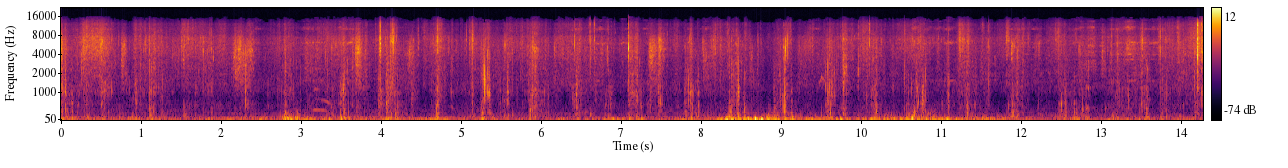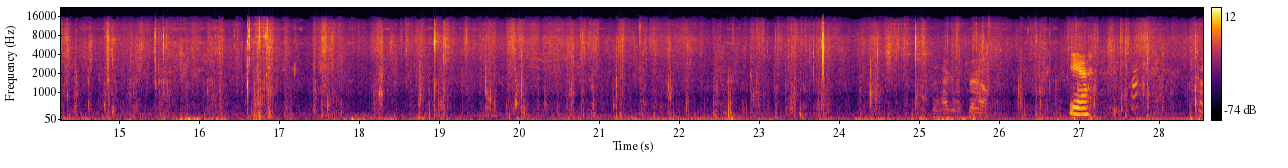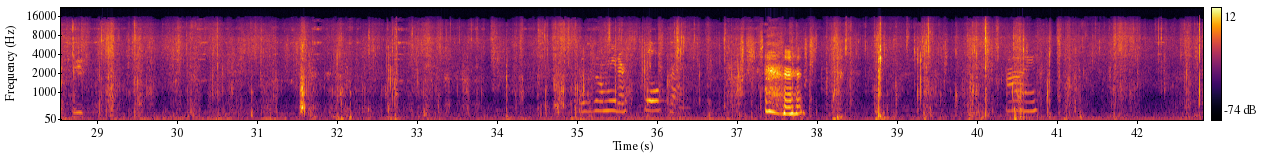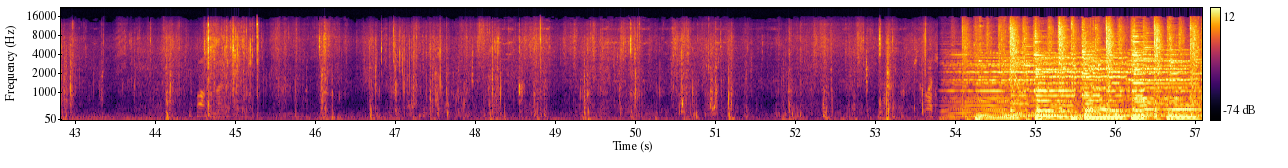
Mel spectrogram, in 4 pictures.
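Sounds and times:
footsteps on grass: 0.0 - 57.0.

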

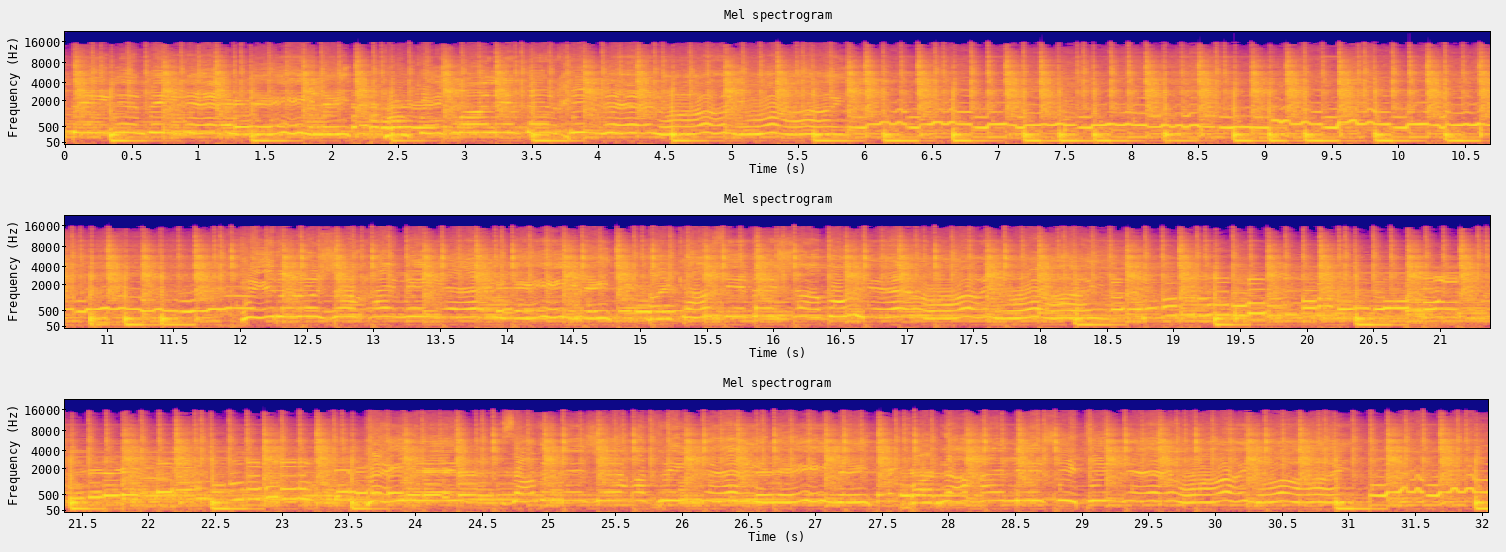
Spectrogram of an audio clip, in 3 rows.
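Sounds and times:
deep drum beats: 0.0 - 32.0
fast rattling percussion: 0.0 - 32.0
wavering melody line: 5.7 - 15.0, 31.2 - 32.0.

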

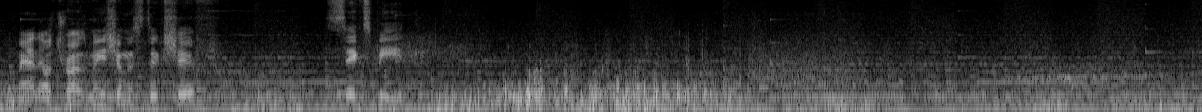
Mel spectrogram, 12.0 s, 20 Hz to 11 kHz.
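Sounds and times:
background music with bass: 0.0 - 12.0
wind on microphone: 4.0 - 12.0.

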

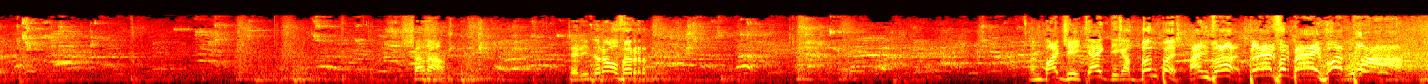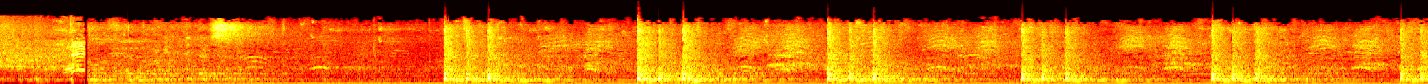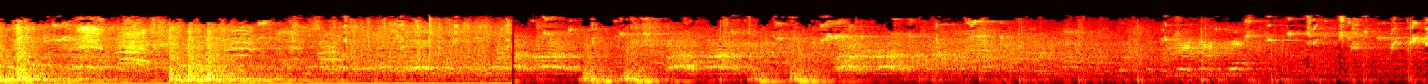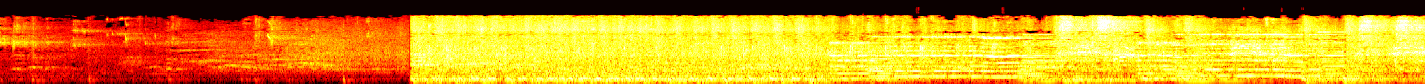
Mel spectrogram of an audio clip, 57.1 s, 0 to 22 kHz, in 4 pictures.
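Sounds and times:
crowd and court noise: 0.0 - 57.0.

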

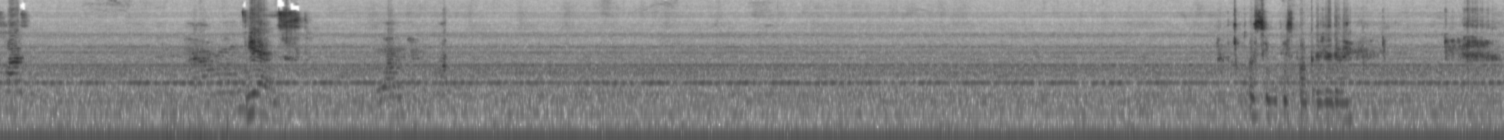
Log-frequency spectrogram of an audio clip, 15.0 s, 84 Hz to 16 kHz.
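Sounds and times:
low background hum: 0.0 - 15.0.

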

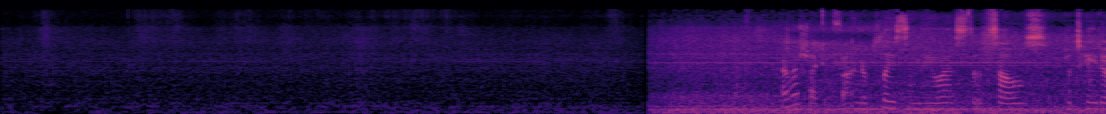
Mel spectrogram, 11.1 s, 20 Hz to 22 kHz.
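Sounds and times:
refrigeration low hum: 0.0 - 11.0.

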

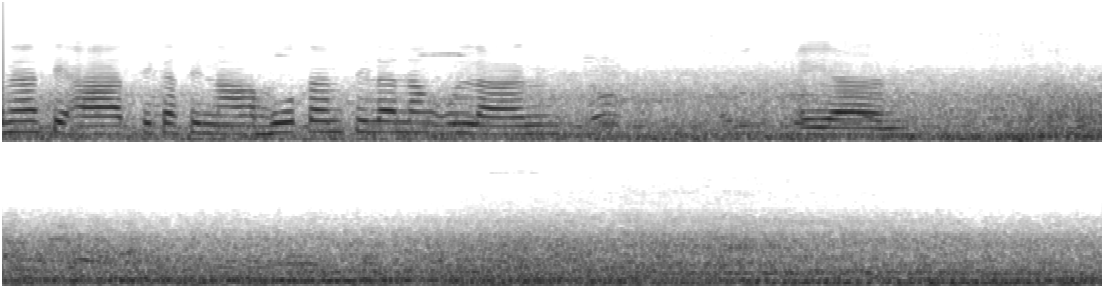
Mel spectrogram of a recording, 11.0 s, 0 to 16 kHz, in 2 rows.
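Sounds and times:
traffic rumble: 0.0 - 11.0
vehicle engines running: 0.0 - 11.0.

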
